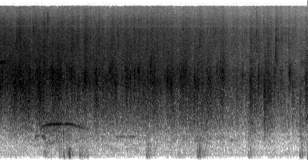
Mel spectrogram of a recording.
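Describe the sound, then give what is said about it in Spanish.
A church audience applauds the Lord during a Spanish-language sermon, a dense wash of many hands clapping steadily at an even loudness for several seconds, with a brief faint tone sounding early on and no clear speech. “Anímese dándole un aplauso al Señor para que predique en su barca.”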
